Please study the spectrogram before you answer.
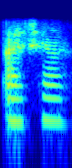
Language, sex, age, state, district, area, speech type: Kashmiri, female, 60+, Jammu and Kashmir, Srinagar, urban, conversation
